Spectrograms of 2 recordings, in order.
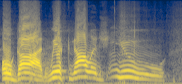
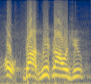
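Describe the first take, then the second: First: It is said with exaggerated, earnest feeling. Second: It is said casually, without much feeling.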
